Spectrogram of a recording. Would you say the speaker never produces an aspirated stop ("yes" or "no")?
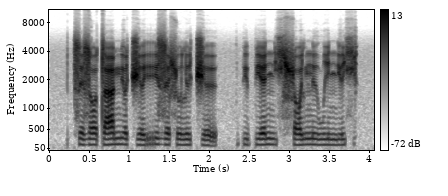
yes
